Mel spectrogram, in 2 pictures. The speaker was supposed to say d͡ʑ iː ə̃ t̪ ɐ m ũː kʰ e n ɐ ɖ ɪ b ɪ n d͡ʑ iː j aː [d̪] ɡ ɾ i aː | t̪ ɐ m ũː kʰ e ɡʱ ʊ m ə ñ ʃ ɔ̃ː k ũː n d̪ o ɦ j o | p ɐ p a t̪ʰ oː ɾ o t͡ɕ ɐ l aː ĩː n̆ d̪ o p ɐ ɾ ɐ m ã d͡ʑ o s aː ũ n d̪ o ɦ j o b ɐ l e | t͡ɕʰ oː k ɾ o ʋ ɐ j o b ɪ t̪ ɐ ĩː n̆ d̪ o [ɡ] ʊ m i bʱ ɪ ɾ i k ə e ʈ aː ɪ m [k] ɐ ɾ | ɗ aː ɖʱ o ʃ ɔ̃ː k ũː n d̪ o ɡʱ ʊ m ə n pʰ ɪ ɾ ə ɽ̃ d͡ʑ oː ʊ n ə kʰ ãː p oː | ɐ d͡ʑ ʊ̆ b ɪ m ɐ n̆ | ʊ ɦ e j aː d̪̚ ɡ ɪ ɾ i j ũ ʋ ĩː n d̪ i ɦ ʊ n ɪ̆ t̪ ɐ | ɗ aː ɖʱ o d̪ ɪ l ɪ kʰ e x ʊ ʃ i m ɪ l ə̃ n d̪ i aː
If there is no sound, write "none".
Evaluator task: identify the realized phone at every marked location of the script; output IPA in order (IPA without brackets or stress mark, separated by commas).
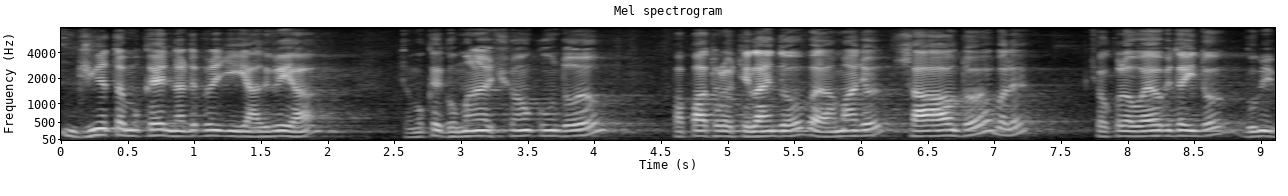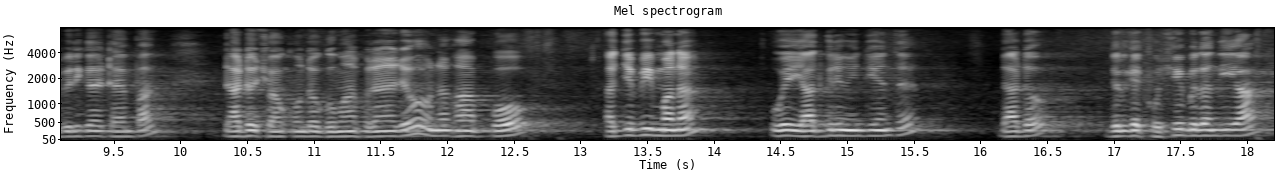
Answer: d̪, ɡ, p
